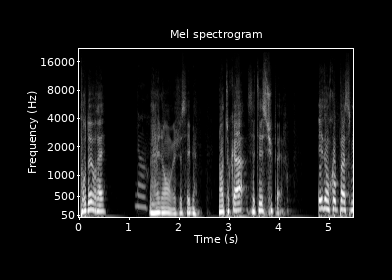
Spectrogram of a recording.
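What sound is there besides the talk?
None of the usual background noises is heard.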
